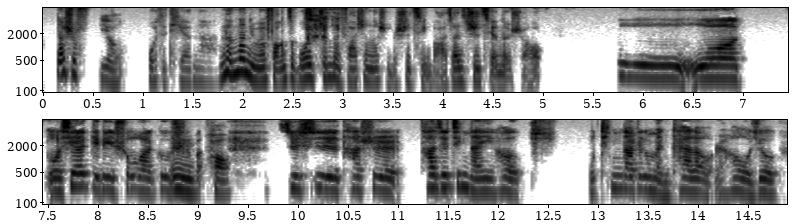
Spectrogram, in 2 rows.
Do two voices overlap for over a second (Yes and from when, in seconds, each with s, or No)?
No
